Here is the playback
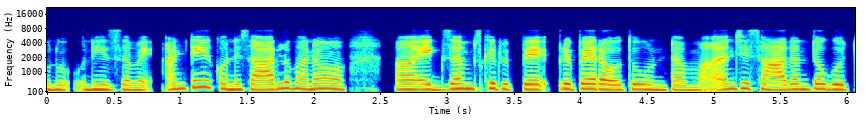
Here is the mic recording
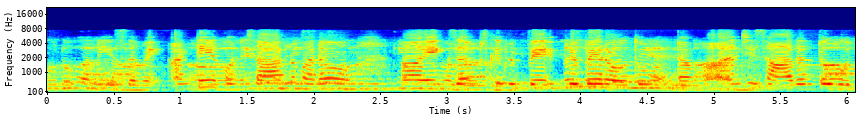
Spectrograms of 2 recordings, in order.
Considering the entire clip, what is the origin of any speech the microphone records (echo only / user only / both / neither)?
both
